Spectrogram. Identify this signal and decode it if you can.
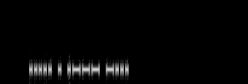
Morse code, heard as a keyed tone, about 51 wpm, 700 Hz. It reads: 5EJB
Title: Four Challenging Letter-Number Combinations 50wpm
